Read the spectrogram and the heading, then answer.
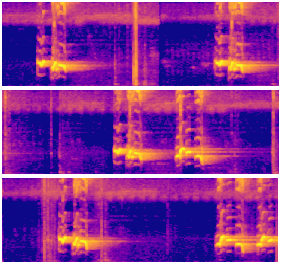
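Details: Sooty-headed bulbul in full voice, recorded to lure wild bulbuls and provoke rivals. Bright chattering two- and three-note phrases with falling slurred endings recur every two to three seconds; a few soft clicks and taps between.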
